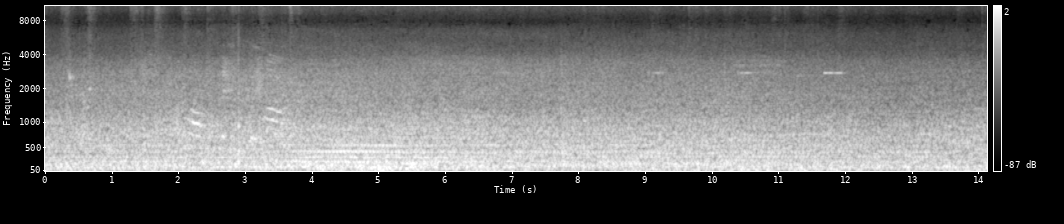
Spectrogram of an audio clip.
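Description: A steady city street noise fills the air outdoors.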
